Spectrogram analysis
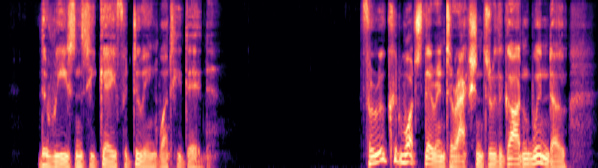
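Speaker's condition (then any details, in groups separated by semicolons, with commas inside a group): No condition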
